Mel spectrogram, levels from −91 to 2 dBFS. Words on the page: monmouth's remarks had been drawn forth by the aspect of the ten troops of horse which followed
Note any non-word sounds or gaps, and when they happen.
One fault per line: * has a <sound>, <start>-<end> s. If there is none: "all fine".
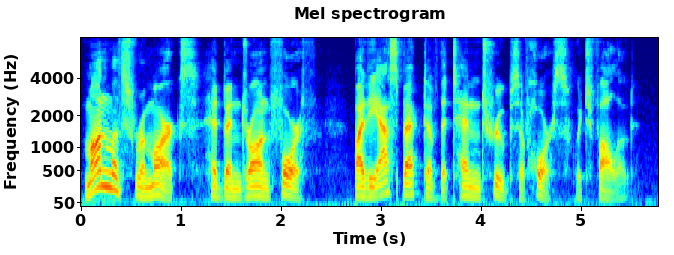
all fine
